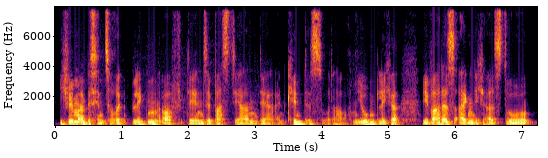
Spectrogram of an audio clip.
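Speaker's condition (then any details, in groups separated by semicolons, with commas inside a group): No condition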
